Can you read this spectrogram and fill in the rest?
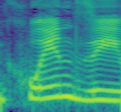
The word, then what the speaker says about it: Quincy: So if you did not grow up in the Boston area, you may wonder why we're pronouncing the name Quincy with a Z in it when Quincy is Q-U-I-N-C-Y.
